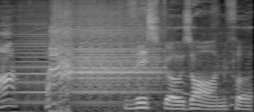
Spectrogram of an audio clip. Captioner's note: scream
